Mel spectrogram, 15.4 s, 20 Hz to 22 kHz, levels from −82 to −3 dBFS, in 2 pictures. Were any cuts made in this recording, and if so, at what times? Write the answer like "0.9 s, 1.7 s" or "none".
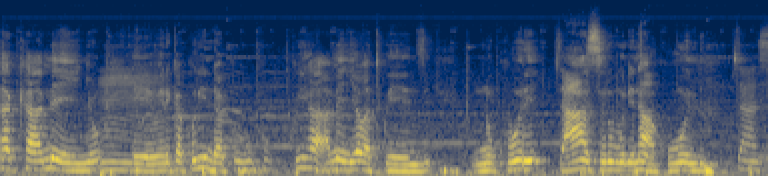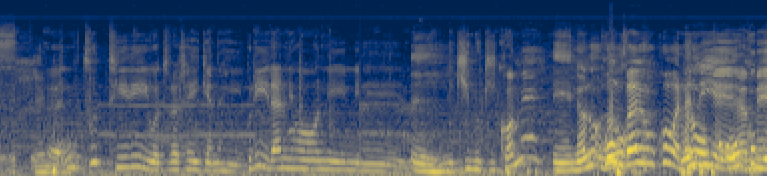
5.5 s, 7.7 s, 10.0 s, 11.2 s, 12.6 s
